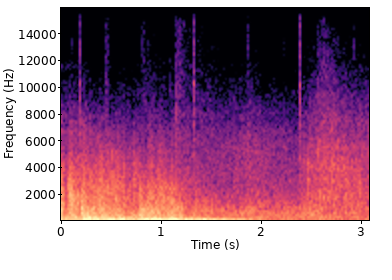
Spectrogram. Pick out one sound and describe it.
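Cannons fire from a ship with heavy booms.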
